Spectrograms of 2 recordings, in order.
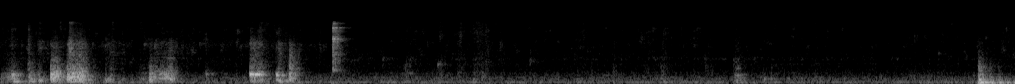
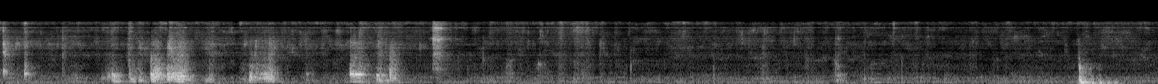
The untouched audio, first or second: first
